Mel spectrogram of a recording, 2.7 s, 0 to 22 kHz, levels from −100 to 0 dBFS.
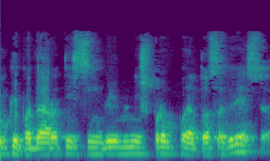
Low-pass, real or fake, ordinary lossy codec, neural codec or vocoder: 10.8 kHz; fake; MP3, 48 kbps; codec, 44.1 kHz, 7.8 kbps, Pupu-Codec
